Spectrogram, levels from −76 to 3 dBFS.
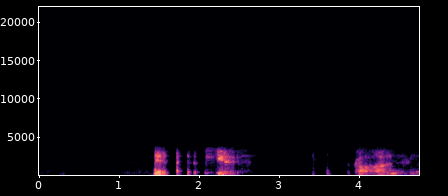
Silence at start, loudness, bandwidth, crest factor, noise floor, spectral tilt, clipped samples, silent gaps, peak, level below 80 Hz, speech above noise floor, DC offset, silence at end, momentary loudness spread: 1.45 s; -23 LUFS; 3.9 kHz; 24 dB; -71 dBFS; -2.5 dB/octave; under 0.1%; 2.72-3.42 s, 3.52-3.59 s, 3.70-3.85 s; -4 dBFS; -60 dBFS; 47 dB; under 0.1%; 0 s; 19 LU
